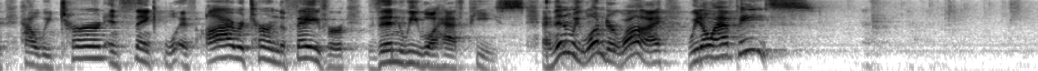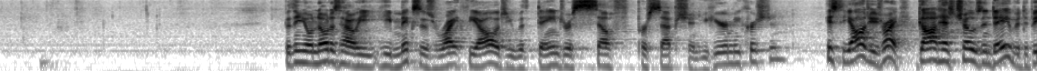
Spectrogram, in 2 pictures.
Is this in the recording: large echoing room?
yes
